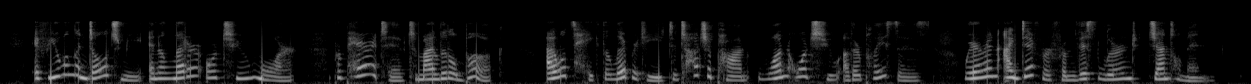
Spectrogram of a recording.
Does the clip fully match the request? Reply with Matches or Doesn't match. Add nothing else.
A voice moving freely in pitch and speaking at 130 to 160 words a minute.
Doesn't match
